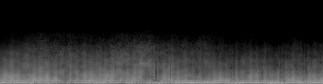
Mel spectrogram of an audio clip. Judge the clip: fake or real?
fake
